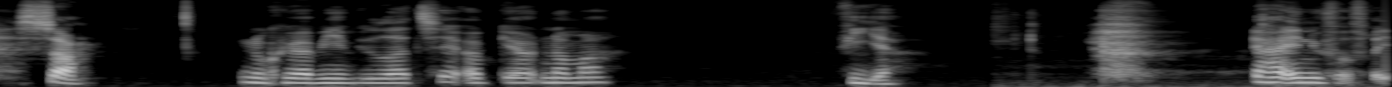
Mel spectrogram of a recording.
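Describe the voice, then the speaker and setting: The woman's intonation is monotone and flat. She talks at a fairly slow pace. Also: medium pitch for a woman, dry, close sound with no echo. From Denmark, Bornholm. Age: 20s. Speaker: vlogger, cleaner and horse therapist. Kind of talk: casual vlog monologue. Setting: in a car and at the stable. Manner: hesitant with many fillers.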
